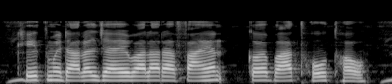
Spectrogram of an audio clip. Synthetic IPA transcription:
kʰeːt̪mẽɖaːləld͡ʒaːeʋaːlaɾasaːjən | kəbaːt̪ɦoːt̪ʰəo

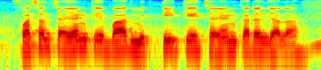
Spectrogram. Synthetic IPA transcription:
pəsəlt͡ʃəjənkebaːd̪mɪkʈiket͡ʃəjənkəɾəld͡ʒaːlaː

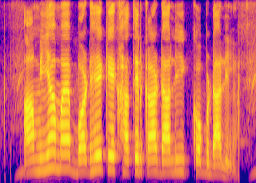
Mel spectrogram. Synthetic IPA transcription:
aːmijãmebəɽ̤ʱekekʰaːt̪iɾkaɖalikobɖaːlḭ

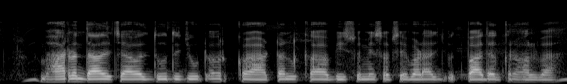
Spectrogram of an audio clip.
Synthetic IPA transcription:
bʱaːɾət̪̚d̪aːlt͡ʃaːwəld̪uːd̪ʱd͡ʒuːʈɔːɾkəaːʈənkabiswəmẽsəbsebəɽaʊ̰t̪paːd̪əkɾəɦəlbaː

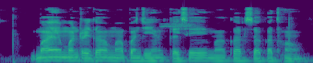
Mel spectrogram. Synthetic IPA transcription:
mãːẽmənɾẽːɡamãːpə̃nd͡ʒijənkəɪsemãːkəɾsəkət̪ɦãː

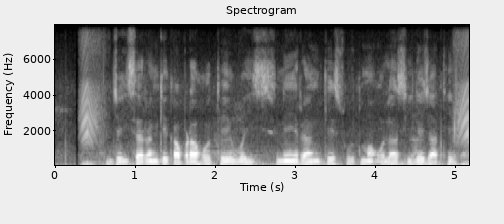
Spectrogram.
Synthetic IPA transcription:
d͡ʒəisəɾə̃ŋɡkekəpɽaɦoːt̪eʋɐɪsneɾə̃ŋɡkesuːt̪mãʔoːlasiːled͡ʒaːt̪ʰeː

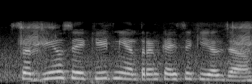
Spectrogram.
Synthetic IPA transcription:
sɐb̚d͡ʒijõsekiːʈnɪjə̃nt̪ɾənkɐɪsekijəld͡ʒaː

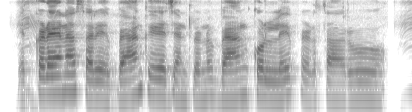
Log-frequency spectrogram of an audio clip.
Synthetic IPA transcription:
ɛkːɐɽɐjnaːsɐɾebjaːŋkeːd͡ʒɐɳʈlɐnubjaːŋkːolːeːpɛɽɐt̪aːɾu

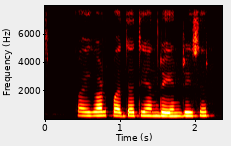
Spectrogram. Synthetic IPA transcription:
kajɡaɭpəd̪ʱːat̪iːanɾejənd̪ɾisəɾ

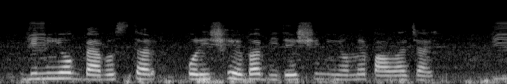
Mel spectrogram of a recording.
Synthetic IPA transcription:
binijoɡ̚bɛbost̪ʰaɾpoɾiʃebʱabid̪eʃinijomepaoad͡ʑae

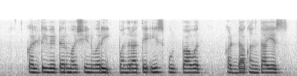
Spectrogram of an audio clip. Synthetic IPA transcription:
kəlʈiʋeʈəɾməɕinʋəɾipənd̪ɾat̪eʔisfuʈ̚paʋət̪̚ | kʰəɖːakʰənt̪ajes

